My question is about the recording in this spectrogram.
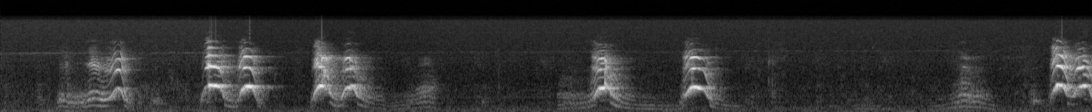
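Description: Lurcher-cross puppy barking: short, high-pitched yapping barks, some in quick pairs and some single, with pauses between and a couple of fainter yips.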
